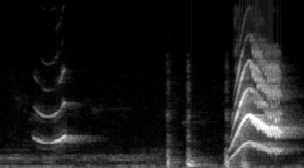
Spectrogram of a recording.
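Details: Pet talking parrot saying mummy: a soft whistled note, two brief clicks, then one loud, squeaky, drawn-out syllable that rises and then slides down.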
